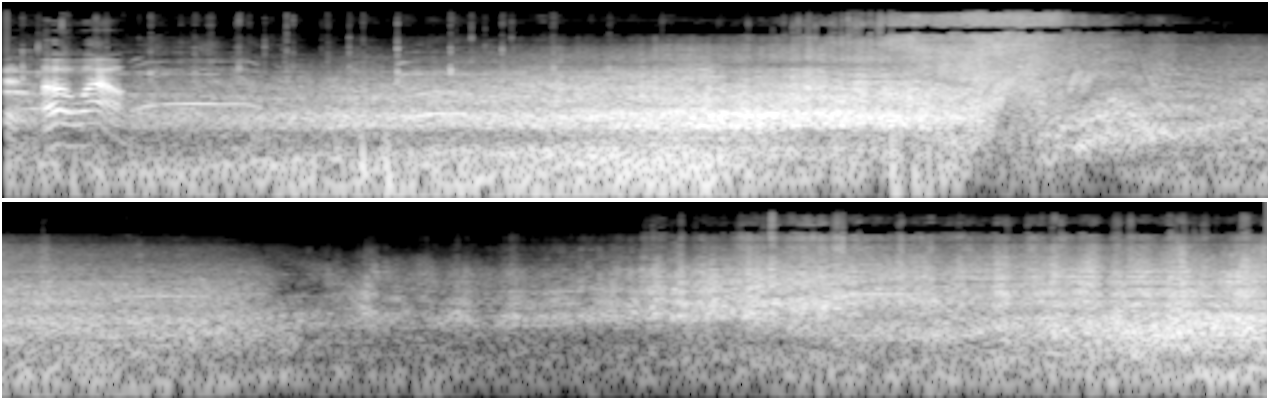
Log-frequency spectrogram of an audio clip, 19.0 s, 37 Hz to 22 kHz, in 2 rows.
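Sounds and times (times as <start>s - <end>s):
jet noise: 0.0s - 18.9s.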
